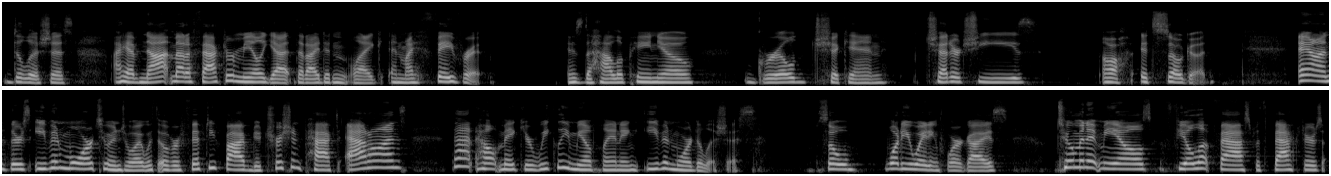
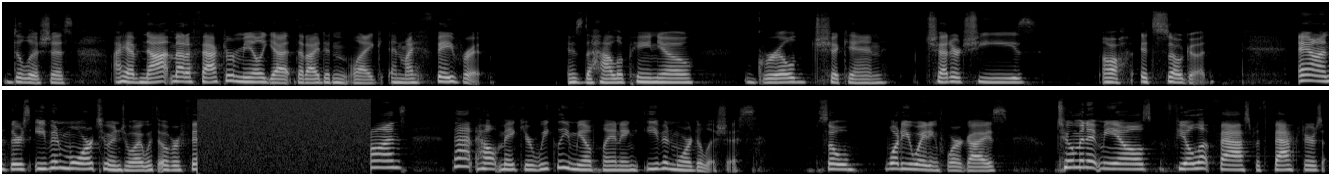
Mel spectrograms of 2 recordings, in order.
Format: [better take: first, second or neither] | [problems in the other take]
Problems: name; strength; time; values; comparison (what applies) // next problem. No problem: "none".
first | audio cutting out; filled with static; at 15 s for 1.5 s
